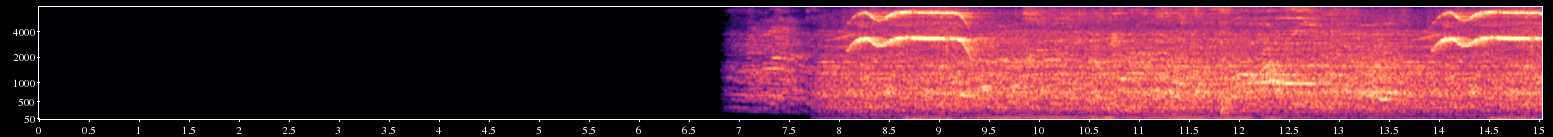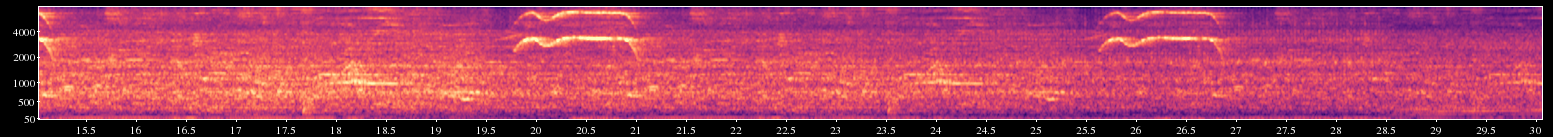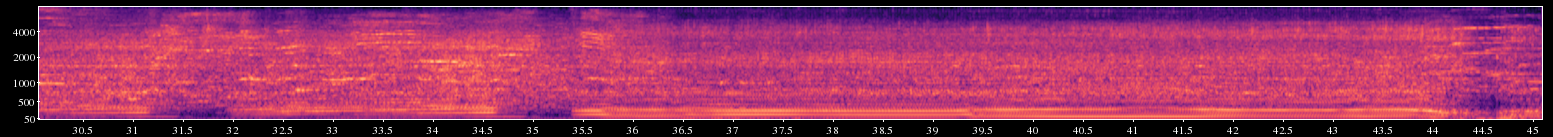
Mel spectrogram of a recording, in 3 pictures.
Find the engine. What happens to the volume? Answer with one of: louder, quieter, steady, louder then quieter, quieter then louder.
louder.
